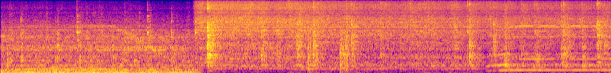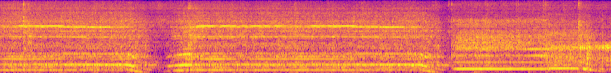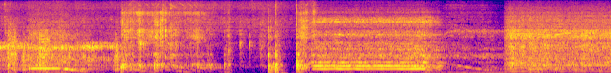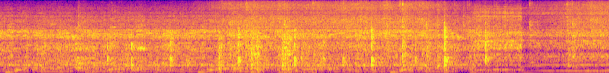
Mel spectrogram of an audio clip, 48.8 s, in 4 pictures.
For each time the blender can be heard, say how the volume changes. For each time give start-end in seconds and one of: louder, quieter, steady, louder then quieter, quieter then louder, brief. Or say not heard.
0.0-48.8 louder.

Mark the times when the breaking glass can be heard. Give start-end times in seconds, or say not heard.
6.1-7.0, 23.9-25.5, 41.0-42.9.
